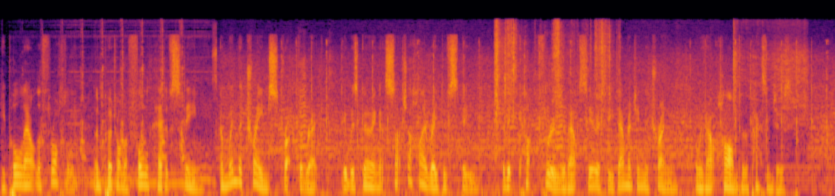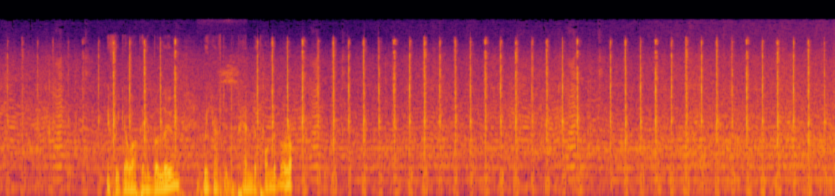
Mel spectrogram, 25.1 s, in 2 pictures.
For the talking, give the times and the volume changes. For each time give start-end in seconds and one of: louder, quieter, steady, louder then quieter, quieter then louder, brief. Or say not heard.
0.0-12.0 steady
14.1-16.9 brief.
